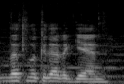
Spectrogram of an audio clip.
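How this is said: It is said in a flat, bored tone.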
